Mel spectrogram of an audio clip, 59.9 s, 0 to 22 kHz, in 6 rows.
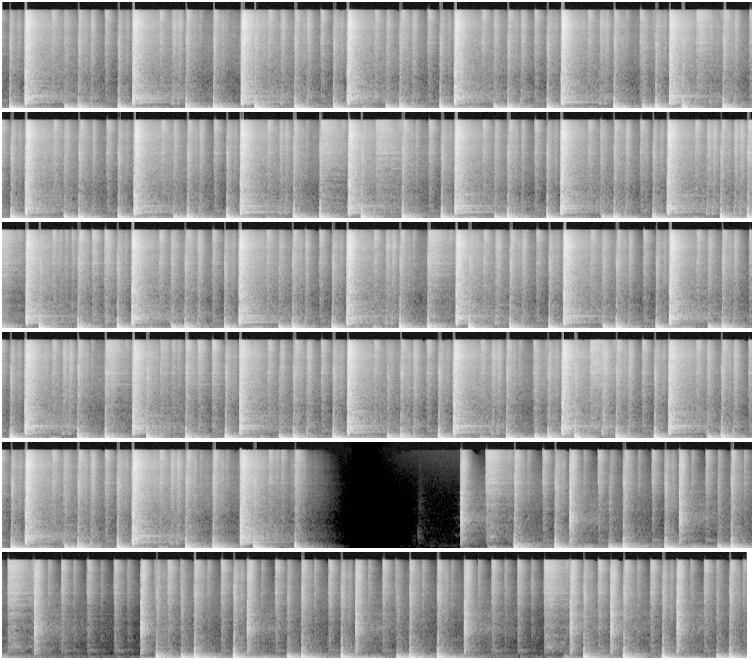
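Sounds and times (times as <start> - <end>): low-tuned snare drum ringing: 0.0 - 43.9, 57.4 - 59.9
drum kit groove: 0.0 - 44.3, 46.1 - 59.9.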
